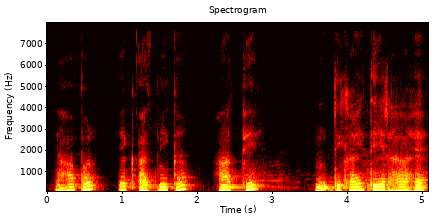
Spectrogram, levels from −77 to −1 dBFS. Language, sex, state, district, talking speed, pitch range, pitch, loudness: Hindi, male, Arunachal Pradesh, Lower Dibang Valley, 130 wpm, 130-145 Hz, 135 Hz, -15 LUFS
